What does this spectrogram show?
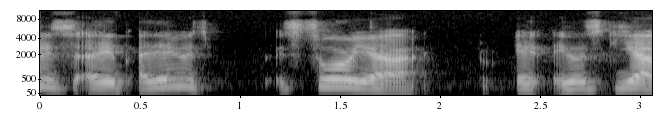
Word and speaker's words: Surya: i think it was soria it was yeah it was kind of more like pronounced like sonia but it was sore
